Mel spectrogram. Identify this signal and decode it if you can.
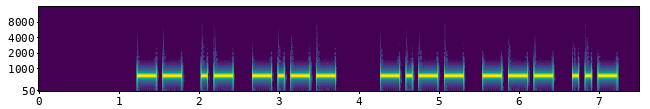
Morse code, heard as a keyed tone, about 15 wpm, 700 Hz. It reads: MAY YOU
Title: Sentences from Top 1000 Words - Review Part 6 - 15wpm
